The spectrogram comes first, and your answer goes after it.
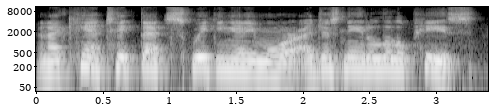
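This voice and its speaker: A man's voice: on the high side, a little fast, dark tone, voice pushed up, natural voice. A man voicing a bossy, grumpy dog pirate captain from a storybook, with blustery, exclaiming pirate talk. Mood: exasperated.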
